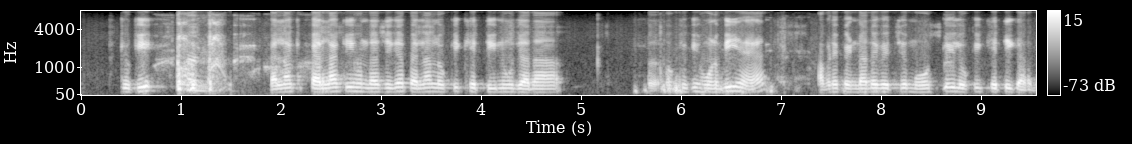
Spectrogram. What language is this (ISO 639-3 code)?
pan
